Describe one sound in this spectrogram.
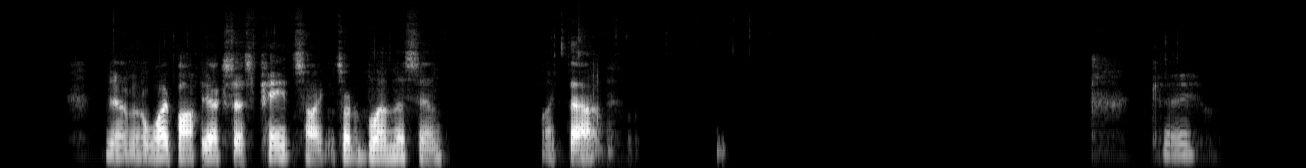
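An elderly woman talks calmly close to a microphone.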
